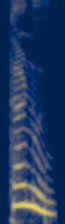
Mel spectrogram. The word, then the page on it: ಧನ: Kannada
